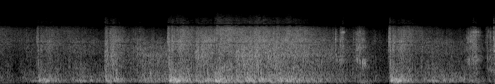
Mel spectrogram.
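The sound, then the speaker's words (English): Gunshots from a film's kangaroo shooting scene at its dramatic climax, fired by hunters: a few sharp, heavy thuds come at uneven intervals over a rough, continuous rumble. “The really sort of infamous scene from this film is the kangaroo shooting scene.”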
